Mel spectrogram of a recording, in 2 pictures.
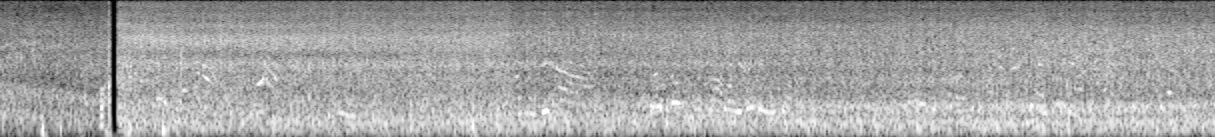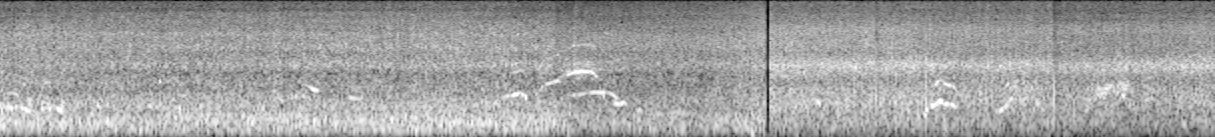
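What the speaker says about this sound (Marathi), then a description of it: "छान असे धबधबे आहेत करंजवेच्या मागच्याच बाजूला आहेत" Waterfalls near Karanjave make a steady wash of rushing water that lasts the whole time. Voices talk intermittently over it.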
